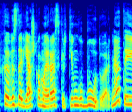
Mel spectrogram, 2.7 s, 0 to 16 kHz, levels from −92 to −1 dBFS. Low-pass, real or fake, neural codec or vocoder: 14.4 kHz; real; none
